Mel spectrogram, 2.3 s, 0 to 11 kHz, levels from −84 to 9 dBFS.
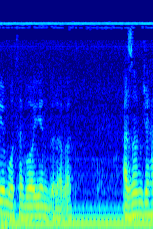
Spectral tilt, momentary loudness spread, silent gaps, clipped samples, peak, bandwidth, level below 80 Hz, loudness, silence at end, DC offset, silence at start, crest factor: -7 dB/octave; 10 LU; none; under 0.1%; -18 dBFS; 8.6 kHz; -38 dBFS; -34 LUFS; 0 s; under 0.1%; 0 s; 14 dB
